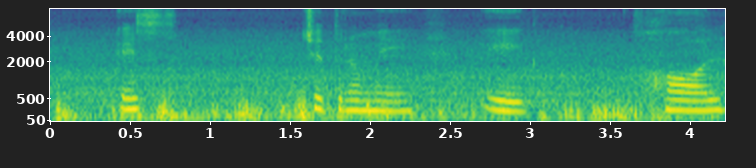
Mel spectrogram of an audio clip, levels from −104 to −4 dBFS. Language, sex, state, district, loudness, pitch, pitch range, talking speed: Hindi, female, Madhya Pradesh, Dhar, -17 LUFS, 225 Hz, 215-235 Hz, 85 wpm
